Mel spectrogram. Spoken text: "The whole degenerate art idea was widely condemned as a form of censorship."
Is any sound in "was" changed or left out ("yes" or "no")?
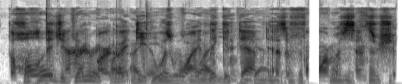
no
